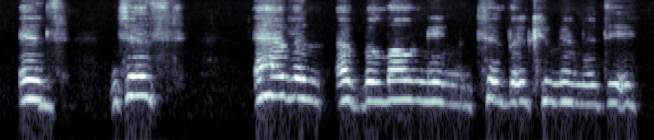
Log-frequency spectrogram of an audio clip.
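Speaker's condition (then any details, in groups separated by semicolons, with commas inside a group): ALS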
